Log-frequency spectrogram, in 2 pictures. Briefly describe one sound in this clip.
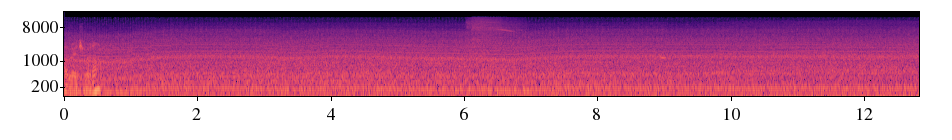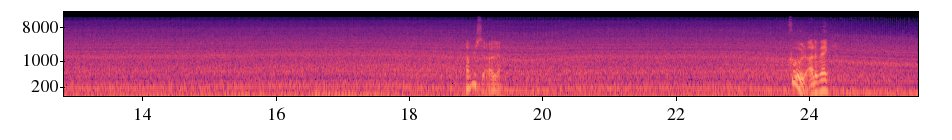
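A truck engine drones steadily, its pitch rising and falling gently.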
